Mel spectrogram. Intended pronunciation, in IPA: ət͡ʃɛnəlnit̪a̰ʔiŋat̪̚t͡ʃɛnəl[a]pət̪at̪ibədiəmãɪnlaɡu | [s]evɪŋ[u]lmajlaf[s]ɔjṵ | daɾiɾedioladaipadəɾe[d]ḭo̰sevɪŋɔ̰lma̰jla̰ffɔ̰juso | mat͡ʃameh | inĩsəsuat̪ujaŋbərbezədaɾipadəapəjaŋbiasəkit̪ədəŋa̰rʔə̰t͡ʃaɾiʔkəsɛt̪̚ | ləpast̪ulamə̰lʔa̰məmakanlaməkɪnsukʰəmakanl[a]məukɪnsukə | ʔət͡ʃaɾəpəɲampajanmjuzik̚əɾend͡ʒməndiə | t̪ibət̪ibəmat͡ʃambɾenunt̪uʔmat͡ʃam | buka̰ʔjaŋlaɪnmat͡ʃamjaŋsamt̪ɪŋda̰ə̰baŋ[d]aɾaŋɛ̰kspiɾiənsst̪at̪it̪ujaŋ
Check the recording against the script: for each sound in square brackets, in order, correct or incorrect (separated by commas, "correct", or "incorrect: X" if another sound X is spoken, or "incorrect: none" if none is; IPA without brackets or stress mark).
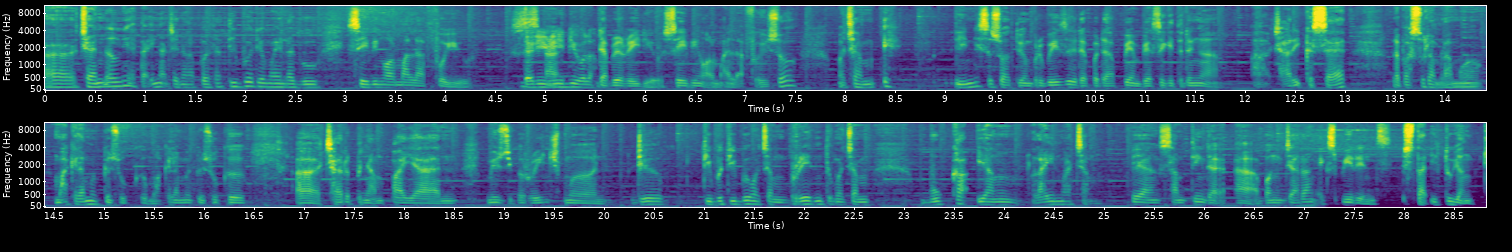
correct, correct, incorrect: ɔ, incorrect: f, correct, correct, incorrect: d͡ʒ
